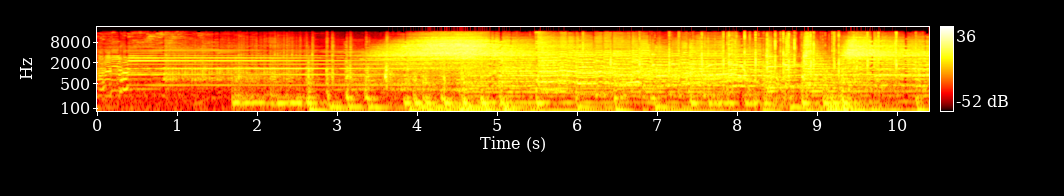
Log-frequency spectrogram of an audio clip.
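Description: Marching band playing, brass to the fore: held wind chords open the music, low brass notes come in about two seconds in, and the full band swells louder about four seconds in, with another swell near the end.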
